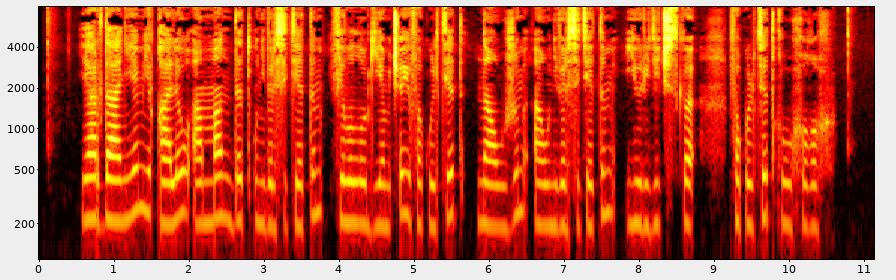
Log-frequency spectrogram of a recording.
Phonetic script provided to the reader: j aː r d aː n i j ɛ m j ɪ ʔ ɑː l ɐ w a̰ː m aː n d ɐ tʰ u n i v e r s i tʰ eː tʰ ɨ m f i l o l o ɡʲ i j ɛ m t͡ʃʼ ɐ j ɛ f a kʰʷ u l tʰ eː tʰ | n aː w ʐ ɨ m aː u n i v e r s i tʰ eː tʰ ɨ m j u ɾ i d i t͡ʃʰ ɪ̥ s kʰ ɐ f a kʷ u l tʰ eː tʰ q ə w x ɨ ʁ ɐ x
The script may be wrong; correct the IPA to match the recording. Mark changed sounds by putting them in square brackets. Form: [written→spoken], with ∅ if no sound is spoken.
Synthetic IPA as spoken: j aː r d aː n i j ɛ m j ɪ [ʔ→q] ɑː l ɐ w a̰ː m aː n d ɐ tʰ u n i v e r s i tʰ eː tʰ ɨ m f i l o l o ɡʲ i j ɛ m t͡ʃʼ ɐ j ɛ f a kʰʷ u l tʰ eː tʰ | n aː w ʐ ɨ m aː u n i v e r s i tʰ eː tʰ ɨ m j u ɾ i d i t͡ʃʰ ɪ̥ s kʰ ɐ f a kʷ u l tʰ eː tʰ q ə w x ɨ ʁ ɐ x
